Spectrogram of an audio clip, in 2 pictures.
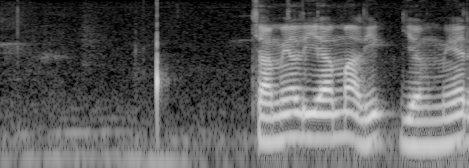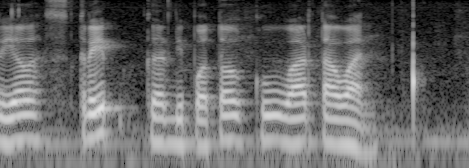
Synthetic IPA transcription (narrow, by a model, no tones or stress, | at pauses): t͡ʃamɛliamalɪk̚d͡ʒɨŋmɛɾilst̪ɾip̚kɨrdipɔt̪ɔkuwart̪awan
